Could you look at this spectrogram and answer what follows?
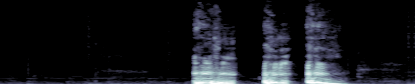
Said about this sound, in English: Excuse me, sorry about that. I don't like clearing my throat on the mic.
